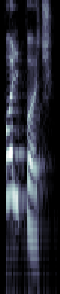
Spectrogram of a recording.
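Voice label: "пӧль-пӧч", Komi, female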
